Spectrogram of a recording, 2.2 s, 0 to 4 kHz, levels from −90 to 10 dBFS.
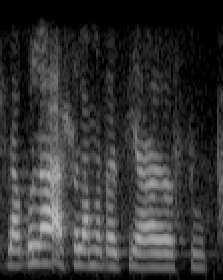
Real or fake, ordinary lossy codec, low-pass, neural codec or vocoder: real; AAC, 32 kbps; 3.6 kHz; none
